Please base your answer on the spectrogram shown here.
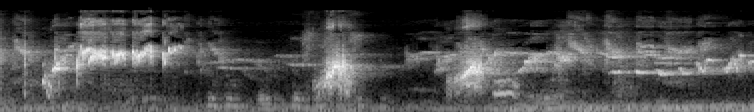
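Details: White-rumped shama, a fighter-class songbird, giving loud whistled phrases broken by short pauses, with harsh chirps and a long ringing trill near the end over a low background hum.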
